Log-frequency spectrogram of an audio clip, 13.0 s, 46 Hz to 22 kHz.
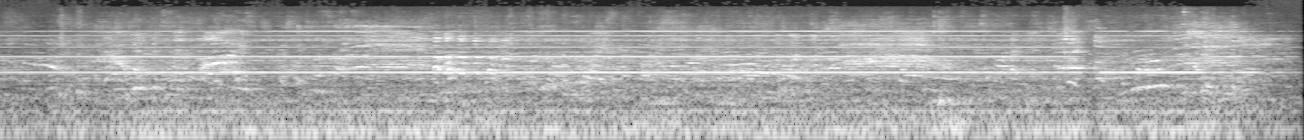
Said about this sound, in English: So for 45 minutes, those were the sounds of the plane that we were hearing.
